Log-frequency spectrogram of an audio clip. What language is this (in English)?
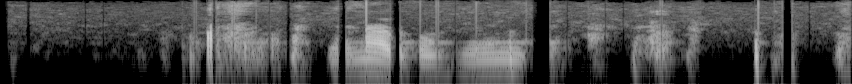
Kinyarwanda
